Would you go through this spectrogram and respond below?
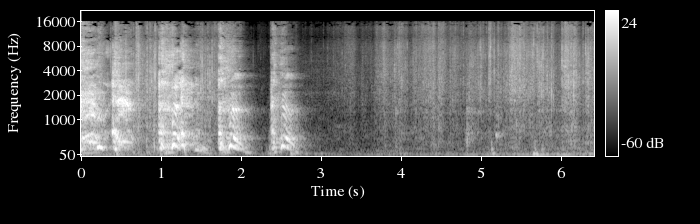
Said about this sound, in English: So what I'm going to do is on three, cough. And then you open it up so it won't sound like it's food. Ready? Okay. One, two, three.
